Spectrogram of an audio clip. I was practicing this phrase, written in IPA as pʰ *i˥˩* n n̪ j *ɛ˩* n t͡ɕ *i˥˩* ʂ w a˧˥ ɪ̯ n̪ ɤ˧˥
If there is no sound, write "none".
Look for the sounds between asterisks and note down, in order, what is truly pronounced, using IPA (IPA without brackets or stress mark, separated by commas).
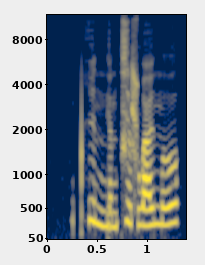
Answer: i˥˩, ɛ˩, i˥˩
